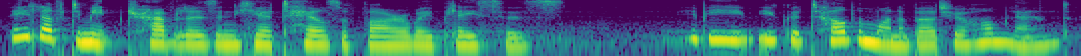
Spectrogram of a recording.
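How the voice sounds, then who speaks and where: A woman's voice: mid-range voice, lively intonation, fairly quick, a little mellow. A woman voicing a sweet, trusting young village girl from a video game, childlike and earnest. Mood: eager. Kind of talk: reading video game dialogue.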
